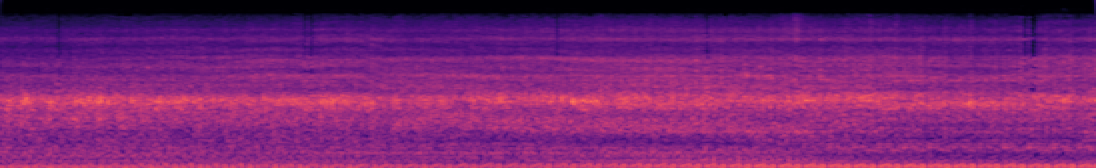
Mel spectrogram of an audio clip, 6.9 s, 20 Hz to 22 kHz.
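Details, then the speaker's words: 6.5 diesel Suburban after Powermaster starter install, first run after sitting since 2019, started after about four key attempts: steady even diesel clatter, deep regular beat, no stumbles or misses; healthy. "that old power master fired up had been sitting since 2019 hadn't been started or even tried to start the past over two years now"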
